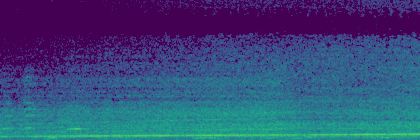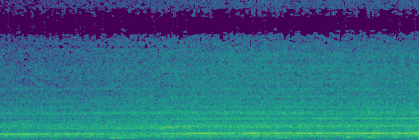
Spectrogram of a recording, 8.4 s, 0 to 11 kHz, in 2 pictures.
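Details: DB Werx amplifier fan on an adjustable buck voltage regulator, started at 8.23 V output and voltage being increased: smooth, steady whine climbing evenly in pitch, no ticking or rubbing; healthy fan speeding up.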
